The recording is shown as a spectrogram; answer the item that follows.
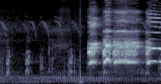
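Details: Decoy rooster crowing: after quiet faint chirps and a sharp click, a loud, harsh, broken crow bursts in, rising then held in several strained segments to the end.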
